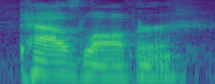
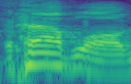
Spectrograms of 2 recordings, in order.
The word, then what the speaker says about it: Pavlov: know the classical conditioning i don't think that's how you pronounce it what is that pavlov what how do you say that actually what are you talking about pavlov there you go you got a pavlov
